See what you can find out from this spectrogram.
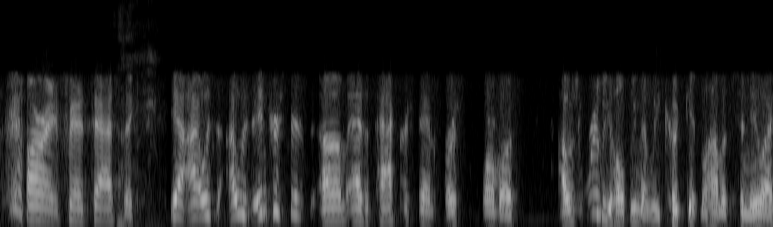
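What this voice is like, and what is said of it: Rough, congested sick-sounding voice. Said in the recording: “continue to talk my cold ... I'll be going through the world's worst voice changer”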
